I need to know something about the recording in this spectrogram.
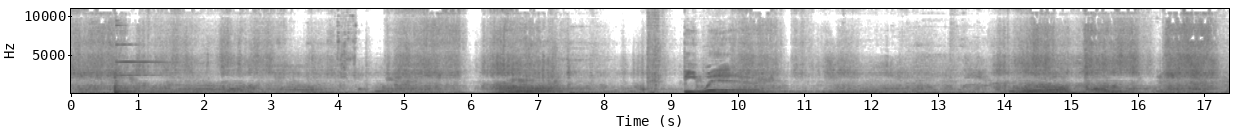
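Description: Magic spells whoosh and crackle in a busy game battle.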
